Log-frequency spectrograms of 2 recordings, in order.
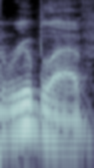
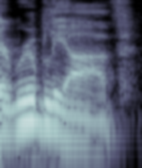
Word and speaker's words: Rublev: andre tarkovsky andre and until recently i would have said rublev but i'm gonna i'm gonna upgrade my pronunciation here and say andre rubliav because that's how the russians seem to pronounce it even though it's spelled rublev in our feeble english transliteration so this is reputed as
